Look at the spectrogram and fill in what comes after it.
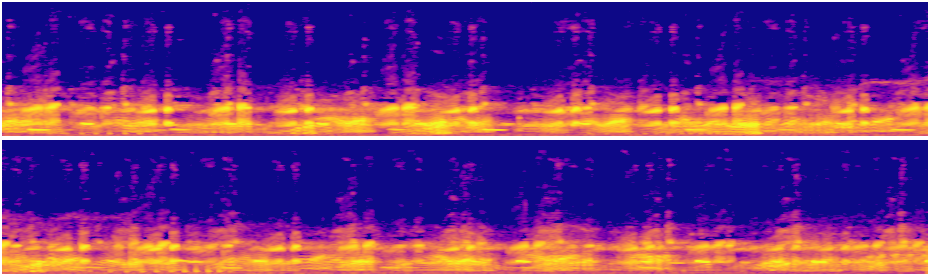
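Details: Massed frog croaking, a thick layered chorus of harsh pulsed croaks and scattered short tonal notes, with no pauses over the whole stretch.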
